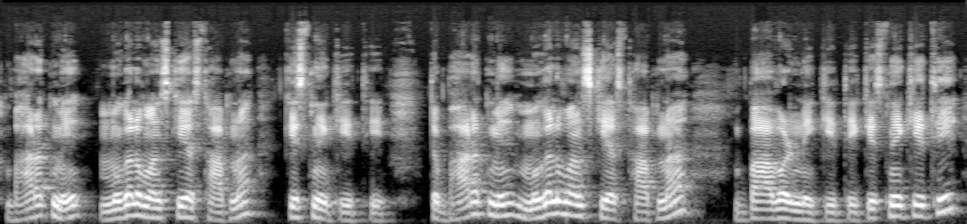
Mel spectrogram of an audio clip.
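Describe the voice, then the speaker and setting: Man, dark mellow voice, didactic teacher, repeated questions and answers, dull lo-fi recording. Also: medium pitch, expressive, normal speed. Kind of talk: exam question-and-answer lesson. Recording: dull lo-fi sound.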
